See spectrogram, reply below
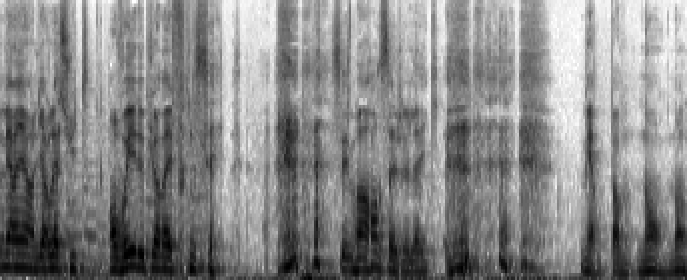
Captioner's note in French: rires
